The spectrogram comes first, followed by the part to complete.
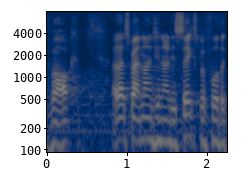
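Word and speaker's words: VAAC: did the work on uh the bedford uh vark harrier stands for vector thrust aircraft advanced flight control with a soft small and f to make it an acronym that was uh pronounced vark that's about 1996 before the color scheme was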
